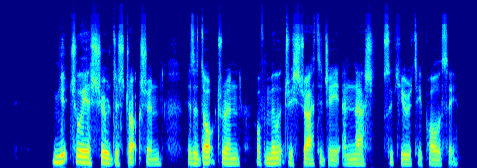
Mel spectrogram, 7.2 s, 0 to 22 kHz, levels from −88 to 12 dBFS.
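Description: From 5.55 to 5.77 s the speech breaks off. A fading buzz stretches the last sound, then brief silence follows. This is likely a long network dropout.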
